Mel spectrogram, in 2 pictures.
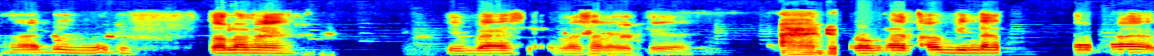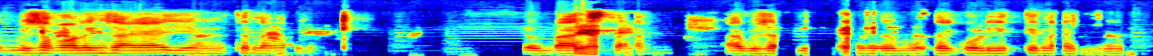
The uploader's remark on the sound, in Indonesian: Mohon maaf apabila, kualitas audio kami sangatlah buruk.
